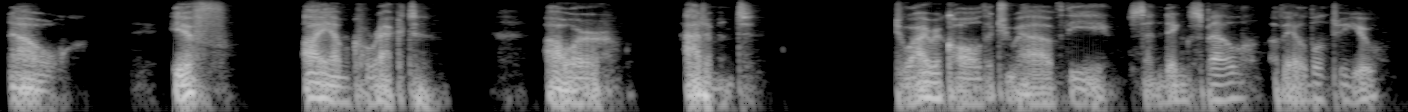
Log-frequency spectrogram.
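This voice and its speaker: Using a put-on character voice, a man speaks very slowly in a very deep, low pitch, with long, frequent pauses. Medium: actual play. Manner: formal, courteous.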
